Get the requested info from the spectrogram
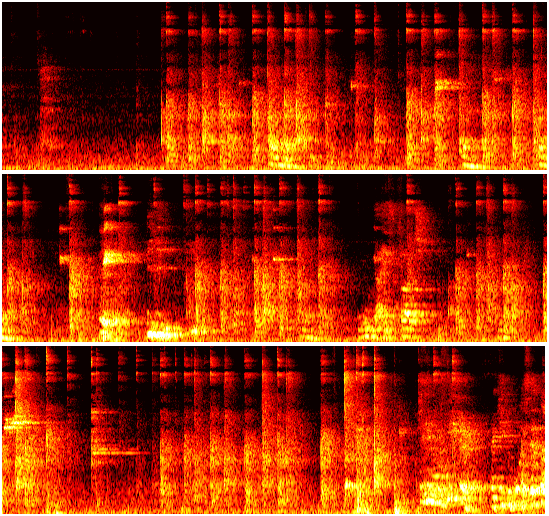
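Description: Table tennis ball clicking back and forth off paddles and table in a rally, starting about three seconds in.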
